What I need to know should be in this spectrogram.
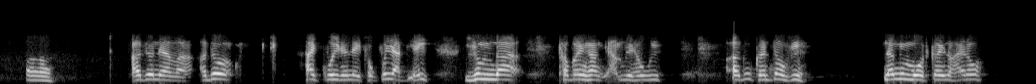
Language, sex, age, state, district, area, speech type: Manipuri, male, 60+, Manipur, Imphal East, rural, conversation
